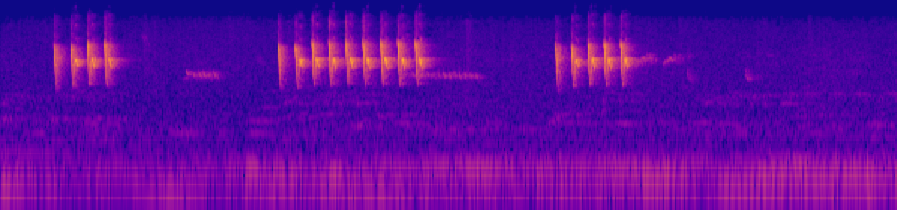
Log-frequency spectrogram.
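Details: Ciblek (bar-winged prinia) with crystal 'tembakan pedas' shots for training songbirds: three short bursts of rapid high ticking notes, of about four, eight and four notes, each followed by a faint lower trailing note.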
